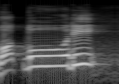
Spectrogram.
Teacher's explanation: اور را کو ہم نے باریک رکھنا ہے.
